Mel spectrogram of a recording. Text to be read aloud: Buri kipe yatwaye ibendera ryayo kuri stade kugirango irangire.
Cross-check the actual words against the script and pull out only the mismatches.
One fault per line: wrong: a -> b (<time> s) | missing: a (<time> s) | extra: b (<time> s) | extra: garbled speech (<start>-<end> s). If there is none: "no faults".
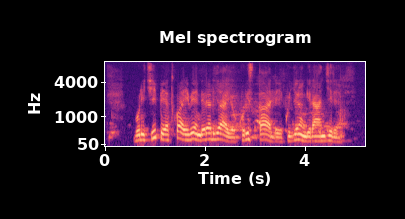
no faults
